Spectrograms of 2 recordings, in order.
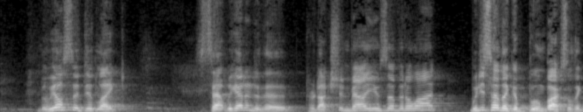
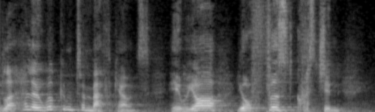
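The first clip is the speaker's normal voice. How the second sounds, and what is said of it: Put-on British accent. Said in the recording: “we spoke in British accents because that seemed funnier ... But you did it in a British accent.”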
